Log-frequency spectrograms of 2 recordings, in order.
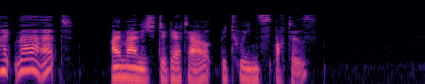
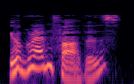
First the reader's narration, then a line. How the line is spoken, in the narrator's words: guessed, making a highly unsuccessful effort to suppress my giggling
